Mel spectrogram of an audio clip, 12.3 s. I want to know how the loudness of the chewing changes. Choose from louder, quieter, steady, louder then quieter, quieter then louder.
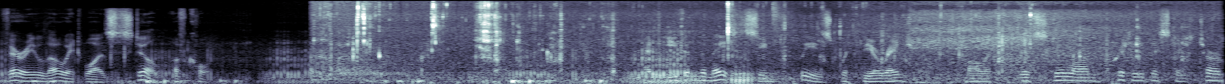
quieter.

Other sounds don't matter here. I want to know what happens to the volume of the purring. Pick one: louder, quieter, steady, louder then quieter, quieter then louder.
louder.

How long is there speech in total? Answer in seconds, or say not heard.
8 s.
